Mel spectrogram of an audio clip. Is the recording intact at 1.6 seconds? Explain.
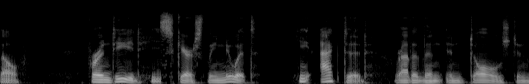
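No, there is a short concealed packet loss from 1.57 to 1.62 s. A few tens of milliseconds of the call arrived too late for the decoder, and the receiver covered the gap by extending the preceding sound, carrying its pitch forward where it was voiced or substituting shaped noise where it wasn't, before blending back into the real signal. The result is a brief smear or wobble, and a short consonant could drop out.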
